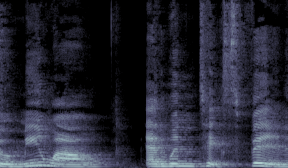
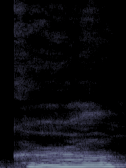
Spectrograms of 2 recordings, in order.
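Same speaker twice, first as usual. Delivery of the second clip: put-on pitying girl; 2 semitones lower, 8 dB quieter than usual. Speaker reacting to Paige's denial.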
